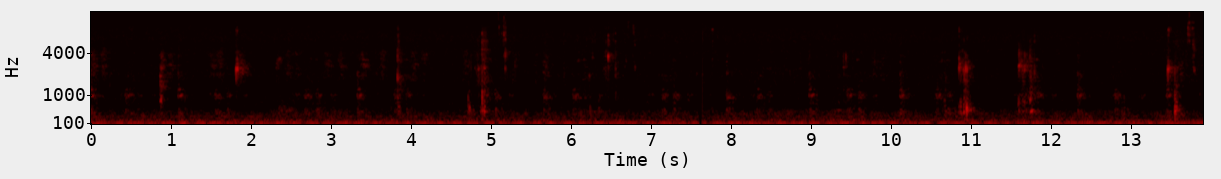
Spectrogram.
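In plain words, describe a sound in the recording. A woman gulps a drink from a can.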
